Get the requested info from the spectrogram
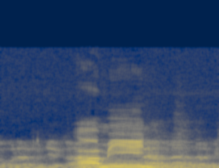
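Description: Men's voices chanting an Arabic prayer of supplication (dua), answered with drawn-out 'amin'. One louder, held phrase comes about a second in over a lower, steady voice.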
